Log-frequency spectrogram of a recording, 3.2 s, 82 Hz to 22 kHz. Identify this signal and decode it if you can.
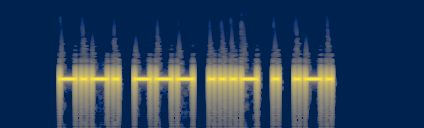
Morse code, heard as a keyed tone, about 30 wpm, 700 Hz. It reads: COVER
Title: Sentences from Top 500 Words - New Word Drill - 30wpm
